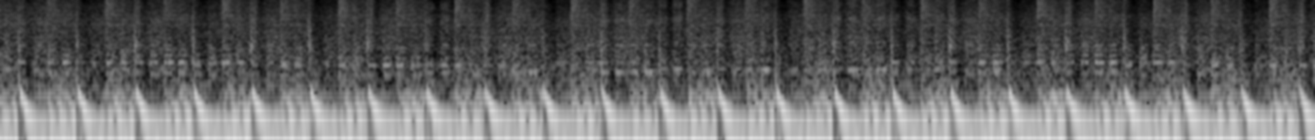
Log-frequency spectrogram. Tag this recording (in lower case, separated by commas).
sound effect, music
